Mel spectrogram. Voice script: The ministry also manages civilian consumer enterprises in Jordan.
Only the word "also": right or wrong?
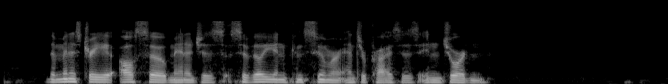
right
